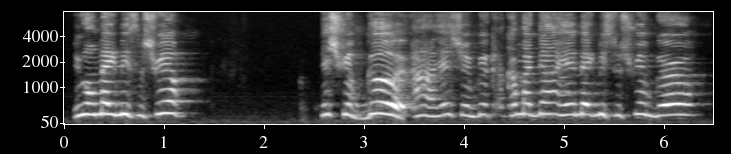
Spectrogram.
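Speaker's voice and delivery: mock shouting for shrimp from downstairs; retold yell from downstairs. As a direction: holler for Aisha from the floor below. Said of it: "You hear someone downstairs yell".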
